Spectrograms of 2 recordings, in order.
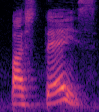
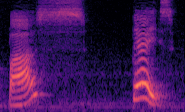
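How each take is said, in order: First: Said in the usual way. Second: "pastéis" broken into pas, pause, téis; syllable by syllable. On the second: Shown as a demonstration. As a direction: say "pastéis" slowly as two separate syllables. ("pastéis" separado em duas sílabas, com pausa) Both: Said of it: "olha aqui, ó".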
